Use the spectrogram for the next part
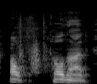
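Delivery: ordinary delivery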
